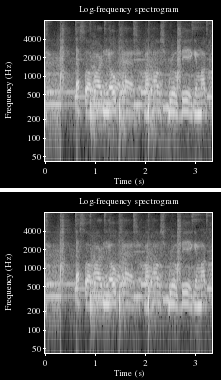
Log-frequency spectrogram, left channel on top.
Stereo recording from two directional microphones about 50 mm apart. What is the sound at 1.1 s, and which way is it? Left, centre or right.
Music, centre.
